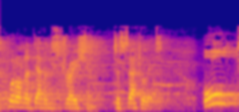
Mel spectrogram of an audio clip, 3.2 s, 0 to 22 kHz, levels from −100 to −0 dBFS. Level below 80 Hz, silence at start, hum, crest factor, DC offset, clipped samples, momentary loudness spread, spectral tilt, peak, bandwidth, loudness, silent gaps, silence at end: -58 dBFS; 0 s; none; 16 dB; under 0.1%; under 0.1%; 14 LU; -4 dB/octave; -2 dBFS; 8.6 kHz; -16 LUFS; none; 0 s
